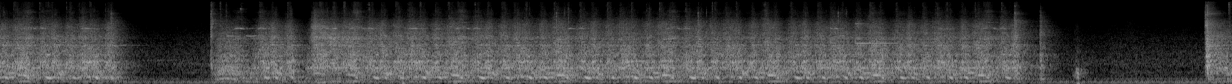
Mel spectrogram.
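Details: 1990 Chevy 454 SS truck under rebuild: rapid, even cranking for about eight seconds with occasional stumbles, but it never catches; crank, no start, cause still being researched.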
